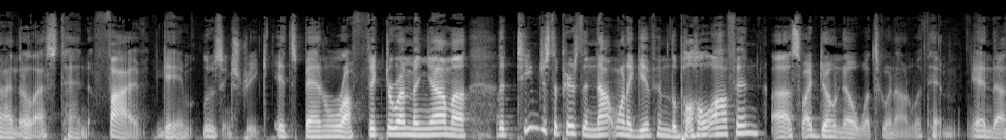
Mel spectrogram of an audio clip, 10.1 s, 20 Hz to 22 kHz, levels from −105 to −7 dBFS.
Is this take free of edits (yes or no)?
no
